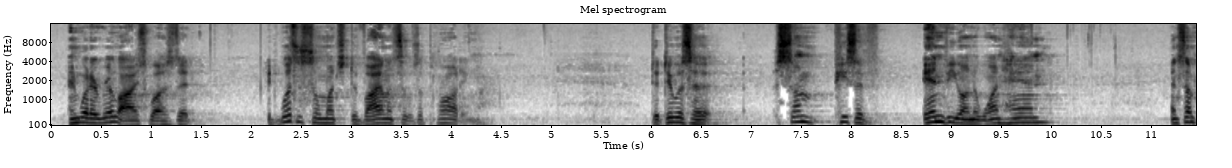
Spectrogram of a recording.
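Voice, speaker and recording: A man with an American accent and a fairly high pitch speaks with long, frequent pauses. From United States. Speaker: psychotherapist and keynote speaker. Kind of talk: keynote speech. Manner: halting, some repeated words.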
